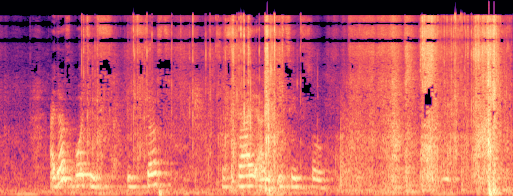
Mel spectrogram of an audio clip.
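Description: A plastic wrapper crinkles in hands.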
